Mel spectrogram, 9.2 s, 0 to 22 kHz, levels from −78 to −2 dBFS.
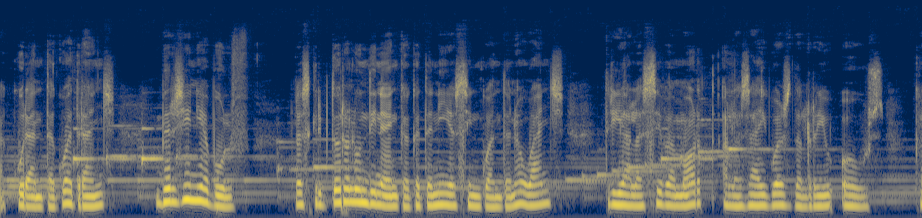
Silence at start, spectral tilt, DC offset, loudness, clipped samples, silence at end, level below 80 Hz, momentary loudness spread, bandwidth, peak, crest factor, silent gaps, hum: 0 s; -6 dB/octave; under 0.1%; -15 LUFS; under 0.1%; 0 s; -58 dBFS; 11 LU; 13 kHz; 0 dBFS; 14 dB; none; none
